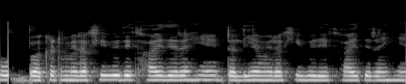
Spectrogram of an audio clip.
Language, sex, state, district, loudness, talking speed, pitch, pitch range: Hindi, female, Chhattisgarh, Korba, -14 LUFS, 235 wpm, 200 Hz, 195-205 Hz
